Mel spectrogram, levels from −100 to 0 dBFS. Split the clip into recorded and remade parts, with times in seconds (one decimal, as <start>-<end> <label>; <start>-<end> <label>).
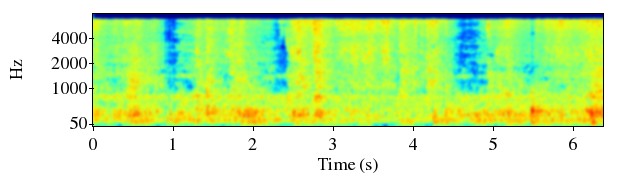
0.0-1.2 recorded; 1.2-1.9 remade; 1.9-3.1 recorded; 3.1-3.8 remade; 3.8-5.7 recorded; 5.7-6.4 remade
